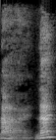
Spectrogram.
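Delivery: low half-tone 나, lifted 이. Tone lesson, neutral tone after nai: first nai half, second nai higher. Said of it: "앞에는 반만 읽어줘. ... 뒤에를 살짝 높여준다".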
